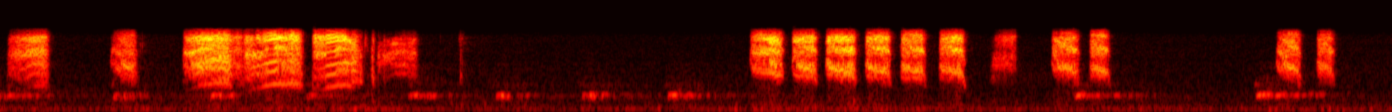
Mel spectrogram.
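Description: Eurasian jay giving harsh, rasping screeches in bursts, some drawn out and some clipped, bunched irregularly about twice a second, over a faint low hum.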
